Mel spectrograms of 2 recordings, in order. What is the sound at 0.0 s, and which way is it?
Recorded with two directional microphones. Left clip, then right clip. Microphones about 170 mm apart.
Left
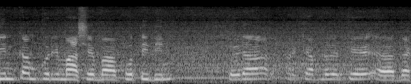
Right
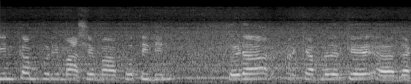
Speech, 45° left (ahead or behind).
